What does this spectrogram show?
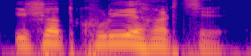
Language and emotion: Bengali, neutral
